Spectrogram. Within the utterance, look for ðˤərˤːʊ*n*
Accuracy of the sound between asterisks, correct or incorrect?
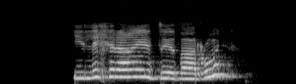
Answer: correct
